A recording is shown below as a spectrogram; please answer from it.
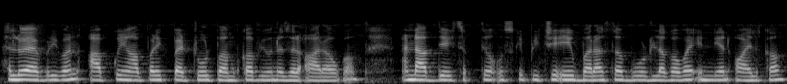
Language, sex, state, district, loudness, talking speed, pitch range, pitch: Hindi, female, Bihar, Sitamarhi, -22 LUFS, 235 wpm, 195-210 Hz, 205 Hz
